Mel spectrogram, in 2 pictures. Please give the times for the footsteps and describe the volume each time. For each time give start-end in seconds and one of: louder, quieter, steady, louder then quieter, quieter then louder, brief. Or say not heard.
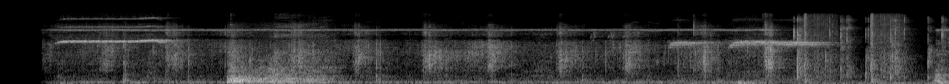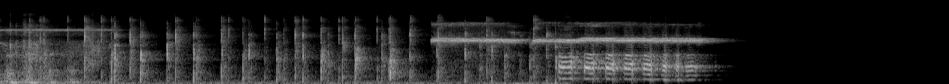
0.4-10.7 steady.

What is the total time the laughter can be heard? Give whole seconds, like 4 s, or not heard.
4 s.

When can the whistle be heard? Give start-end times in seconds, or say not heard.
0.5-1.8, 6.7-8.3, 13.8-16.6.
